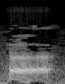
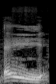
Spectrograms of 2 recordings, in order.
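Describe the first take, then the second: First: The vowel is a short, relaxed 'uh' sound. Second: The vowel is a longer, tenser 'ay' sound. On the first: The speaker calls it right. "o capitão do time, é só uma letrinha. A. Exatamente" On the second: The speaker calls it wrong. "do que E, E, E, E. Isso vai forçar muito"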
